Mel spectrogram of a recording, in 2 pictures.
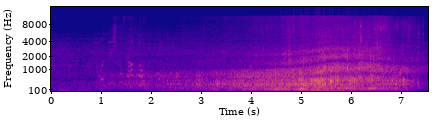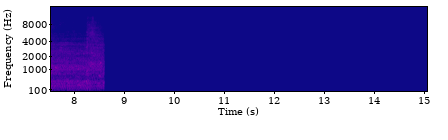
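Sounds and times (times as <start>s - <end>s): rubber tracks crunching gravel: 1.3s - 7.6s.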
